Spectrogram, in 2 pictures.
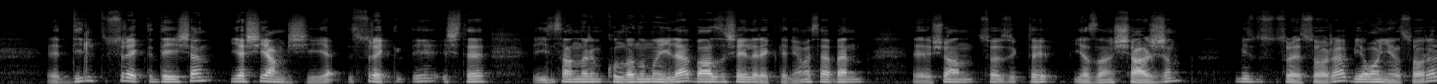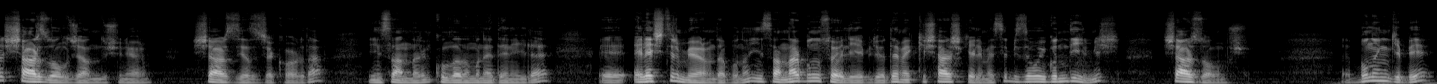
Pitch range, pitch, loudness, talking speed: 95-130 Hz, 115 Hz, -26 LUFS, 110 wpm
